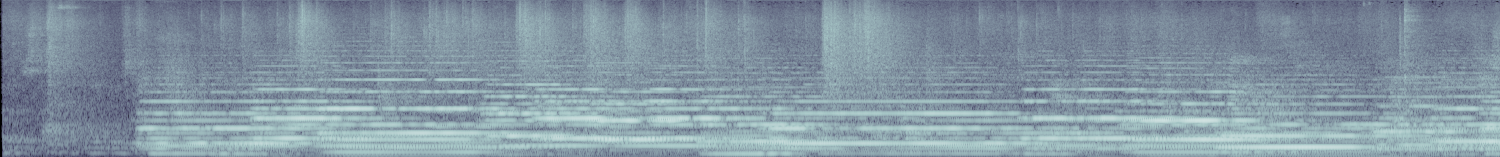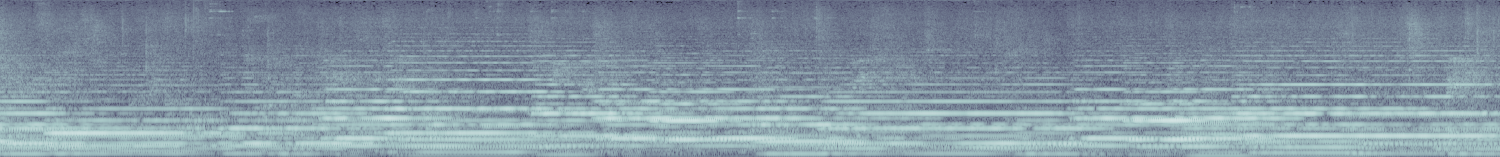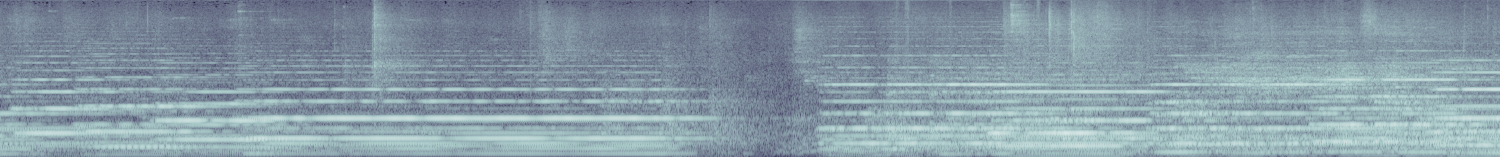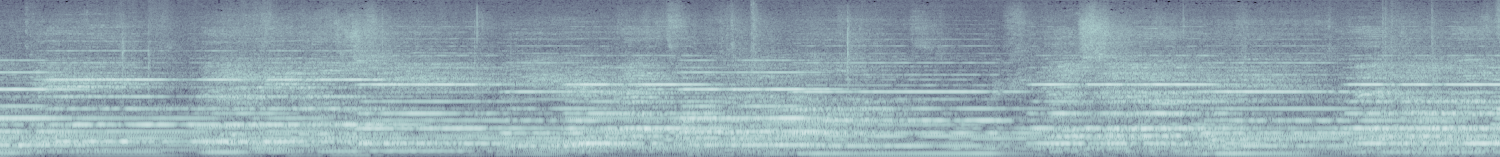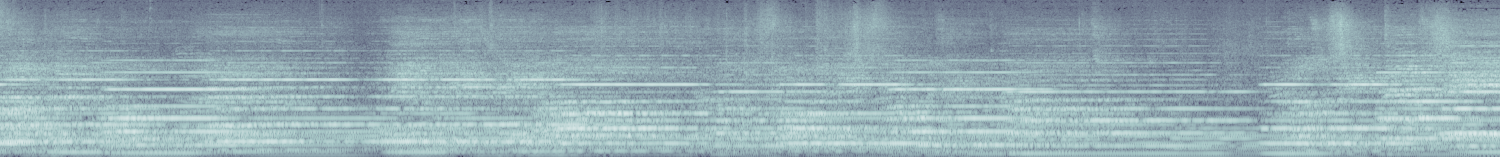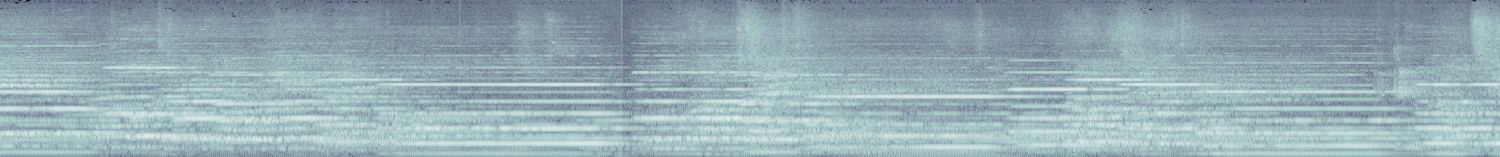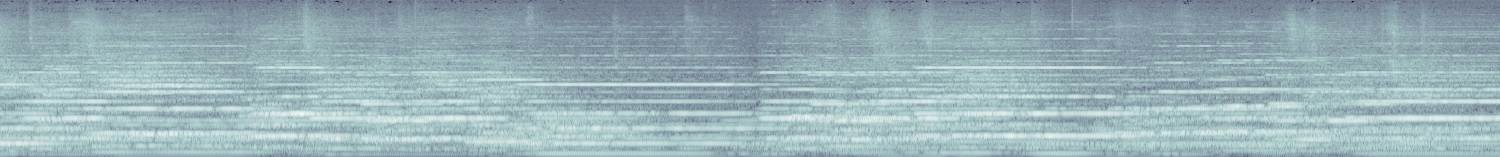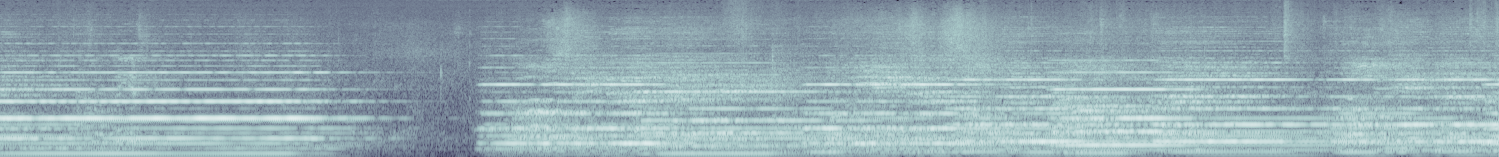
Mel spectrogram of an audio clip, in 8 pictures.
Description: Lekenpreek Het thema van de meditatie is: ‘Waar vind je God buiten de kerk?’ n.a.v. The color purple & meer.
(standaard introductie lekenpreken) Het openingslied is: Heer ontferm u over ons. Het slotlied is: Neem de plaats de ruimte en de tijd.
